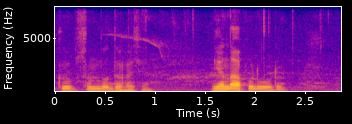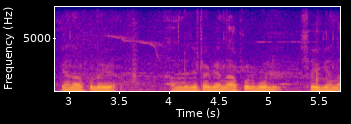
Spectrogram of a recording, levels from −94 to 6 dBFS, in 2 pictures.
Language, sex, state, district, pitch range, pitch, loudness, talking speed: Bengali, male, West Bengal, Purulia, 135-150 Hz, 140 Hz, -20 LUFS, 105 wpm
